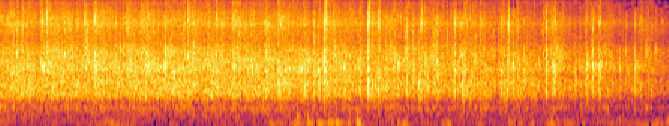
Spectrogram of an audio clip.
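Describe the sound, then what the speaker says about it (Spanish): Church congregation applauding during a Spanish-language worship service, a steady wash of clapping at moderate, somewhat distant level, continuous throughout. "le damos un aplauso a Jesús nuevamente,"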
